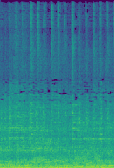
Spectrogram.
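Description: A live heavy metal band playing loudly: electric guitar, bass guitar and a drum kit, at a steady, unbroken level.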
